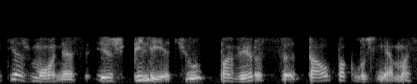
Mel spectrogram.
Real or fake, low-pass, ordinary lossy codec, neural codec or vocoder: real; 3.6 kHz; Opus, 32 kbps; none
